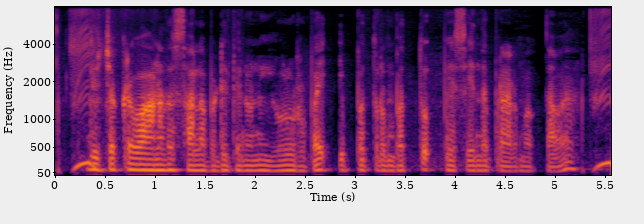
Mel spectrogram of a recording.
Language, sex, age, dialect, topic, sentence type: Kannada, male, 36-40, Dharwad Kannada, banking, statement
